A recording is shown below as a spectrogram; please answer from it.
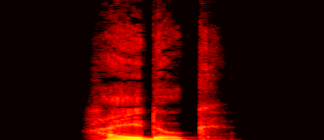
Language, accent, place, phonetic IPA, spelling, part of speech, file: German, Germany, Berlin, [ˈhaɪ̯dʊk], Heiduck, noun, De-Heiduck.ogg
- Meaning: hajduk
